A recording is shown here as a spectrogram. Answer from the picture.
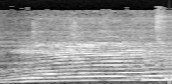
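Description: A cow moos in one long, loud, sustained call lasting nearly two seconds, with a rich droning tone that shifts slightly in pitch toward the end.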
